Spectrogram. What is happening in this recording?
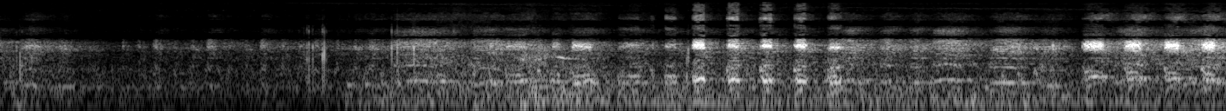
Duck calls are being blown, and ducks are quacking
